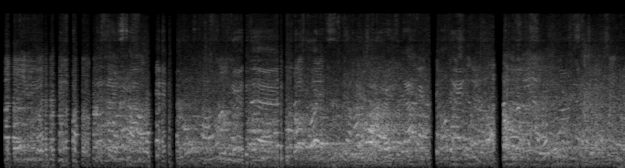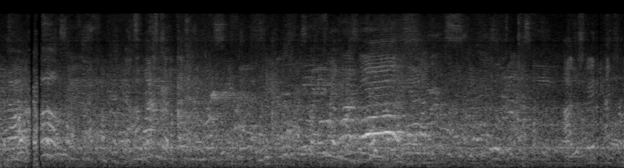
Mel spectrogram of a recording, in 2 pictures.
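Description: Several people chatting at once in the stands of an indoor ice rink, their voices overlapping. The audio cuts out for an instant a few times in the first half.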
